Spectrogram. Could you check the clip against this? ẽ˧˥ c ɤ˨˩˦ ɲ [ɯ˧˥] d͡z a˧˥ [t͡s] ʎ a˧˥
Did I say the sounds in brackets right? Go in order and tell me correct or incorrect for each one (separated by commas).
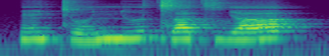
correct, correct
